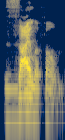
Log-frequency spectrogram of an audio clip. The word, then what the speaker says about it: xylophone: this word is spelled xylophone you'd think it would start with what letter z you'd think it would start with z because the z is a z letter however xylophone is one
